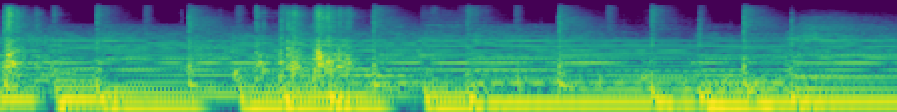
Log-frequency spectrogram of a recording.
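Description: Folding chairs knocking and clattering against a plywood rack as they are handled into it: a run of sharp knocks, with a rattle about a second and a half in. Steady background guitar music plays under it.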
